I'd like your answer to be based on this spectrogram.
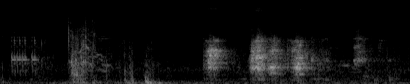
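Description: A dog barks in a video game, giving several short, sharp barks in quick bursts of two and three, fairly close, with soft background noise between them.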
